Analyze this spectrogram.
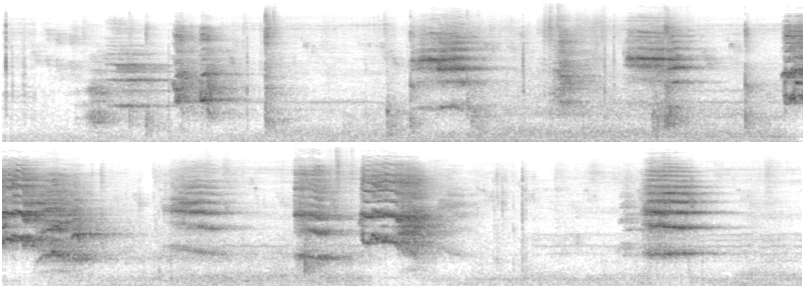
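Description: Parrots calling: about ten loud, harsh screeches come at irregular intervals, each under a second long.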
